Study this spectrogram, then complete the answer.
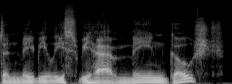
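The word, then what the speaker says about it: Main Gauche: maybe least we have main go pronounced go I looked it up go same name as the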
